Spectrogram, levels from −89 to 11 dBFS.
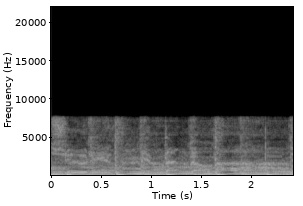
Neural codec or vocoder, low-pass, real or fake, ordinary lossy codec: codec, 16 kHz, 16 kbps, FunCodec, trained on Chinese and English, 50 frames a second; none; fake; none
